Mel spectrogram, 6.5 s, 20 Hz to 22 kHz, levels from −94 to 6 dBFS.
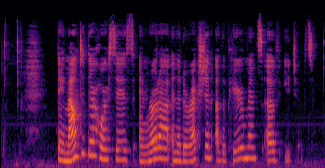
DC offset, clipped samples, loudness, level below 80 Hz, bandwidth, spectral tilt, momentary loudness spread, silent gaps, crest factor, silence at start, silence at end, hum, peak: under 0.1%; under 0.1%; -31 LUFS; -66 dBFS; 15.5 kHz; -3 dB/octave; 18 LU; none; 22 dB; 0.1 s; 0.25 s; none; -8 dBFS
